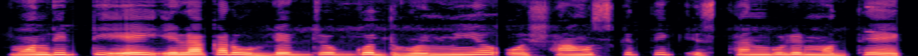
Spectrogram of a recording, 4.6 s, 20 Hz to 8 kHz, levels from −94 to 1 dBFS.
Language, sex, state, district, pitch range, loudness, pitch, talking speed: Bengali, female, West Bengal, Cooch Behar, 235-260 Hz, -17 LUFS, 250 Hz, 130 wpm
